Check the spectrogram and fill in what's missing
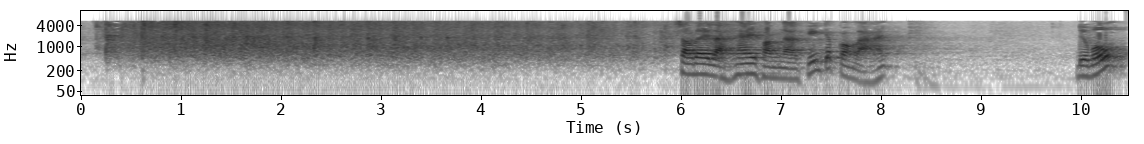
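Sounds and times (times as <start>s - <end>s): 
large audience of Buddhist followers applauding at a dharma talk: 0.0s - 6.2s
speech: 6.0s - 8.2s, 10.0s - 10.4s.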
